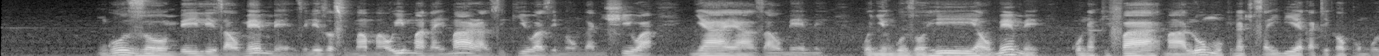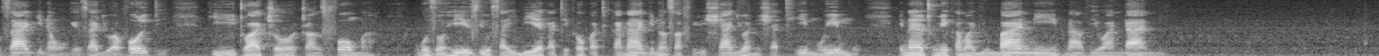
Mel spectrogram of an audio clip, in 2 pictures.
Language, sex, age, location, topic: Swahili, male, 25-35, Dar es Salaam, government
